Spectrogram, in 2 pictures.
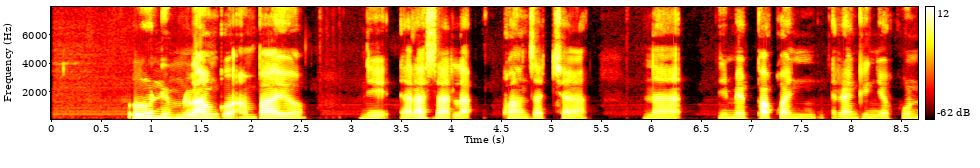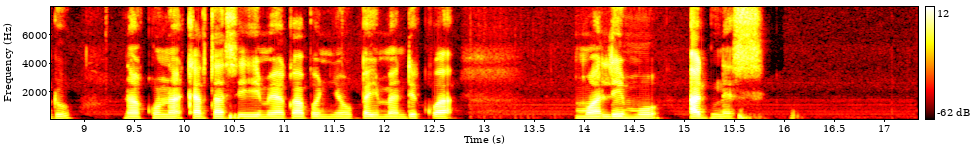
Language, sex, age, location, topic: Swahili, male, 25-35, Wajir, education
